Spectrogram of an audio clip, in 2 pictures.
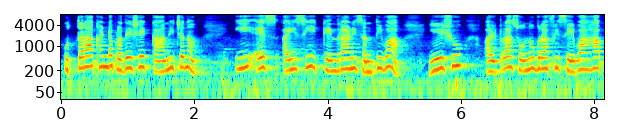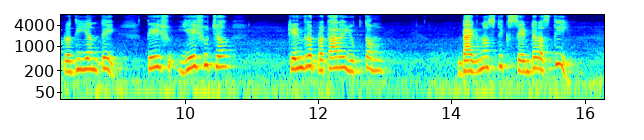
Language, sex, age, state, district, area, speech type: Sanskrit, female, 60+, Maharashtra, Nanded, urban, read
